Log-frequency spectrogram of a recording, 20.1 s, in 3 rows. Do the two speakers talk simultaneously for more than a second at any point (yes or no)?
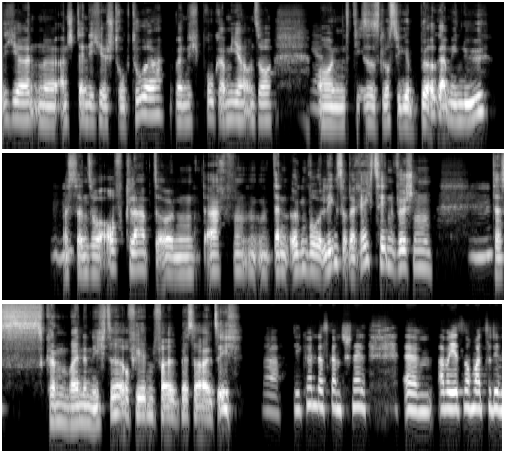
no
